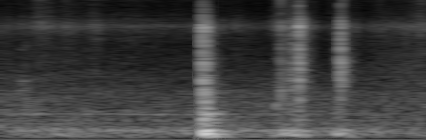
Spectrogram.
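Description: A small metal knob clicks.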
